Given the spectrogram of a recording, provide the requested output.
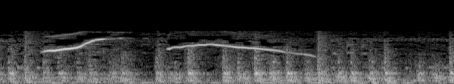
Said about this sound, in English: I'll give her the wolf whistle.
